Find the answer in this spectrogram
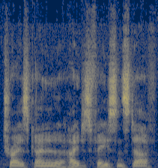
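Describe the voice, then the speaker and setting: A man's voice: mid-range voice, fairly even intonation, normal speed, darkish tone. A man co-hosting a podcast, easily recapping a film's plot in casual chat. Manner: recaps plot at length, easygoing. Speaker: podcast co-host. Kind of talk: casual movie review chat.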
